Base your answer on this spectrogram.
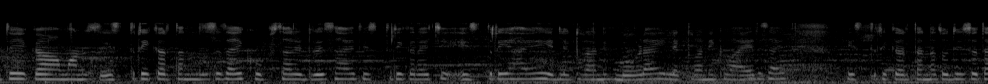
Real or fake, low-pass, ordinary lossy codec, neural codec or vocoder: real; 7.2 kHz; none; none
